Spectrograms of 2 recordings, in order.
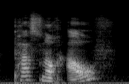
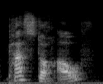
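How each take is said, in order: First: "noch" in "Pass noch auf" as the wrong form; wrong word noch. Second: "doch" in "Pass doch auf" as the right form; correct word doch. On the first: Teacher says "Pass noch auf" to show the wrong form. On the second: Teacher says "Pass doch auf" to show the right form. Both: Shown as a demonstration. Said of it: "Hört ihr den Unterschied".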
